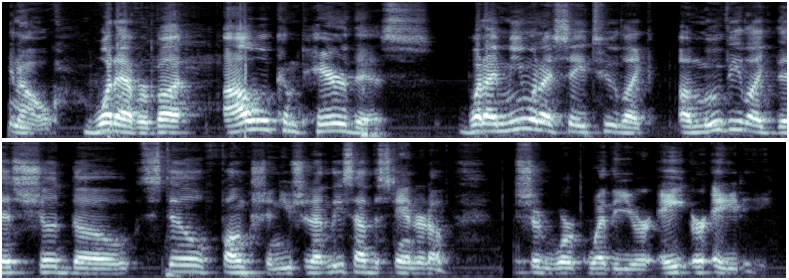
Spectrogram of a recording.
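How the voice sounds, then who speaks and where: A man's voice: on the high side, normal speed. A man hosting a livestream, discussing films in a casual, rambling, informal way. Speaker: host of a livestream discussion show.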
